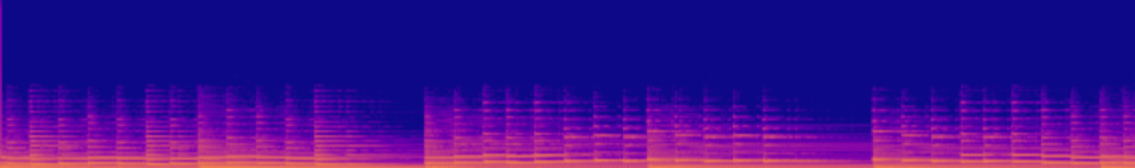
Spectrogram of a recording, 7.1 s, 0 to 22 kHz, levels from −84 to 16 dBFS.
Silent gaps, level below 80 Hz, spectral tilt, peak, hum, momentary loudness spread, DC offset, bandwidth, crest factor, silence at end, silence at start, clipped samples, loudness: none; -50 dBFS; -6.5 dB/octave; -4 dBFS; none; 6 LU; under 0.1%; 9.2 kHz; 14 dB; 0 s; 0 s; under 0.1%; -19 LUFS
